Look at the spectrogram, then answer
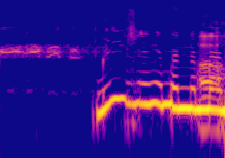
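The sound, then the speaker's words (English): A horse neighing sound effect played from a soundboard whinnies loudly in one drawn-out call, starting with a high, thin squeal that drops into a shaky, wavering neigh. “A horse, really?”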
